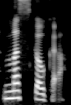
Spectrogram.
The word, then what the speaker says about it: Muskoka: It's Muskoka.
